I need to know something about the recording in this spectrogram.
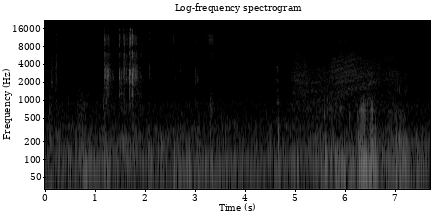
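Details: Small crunches, crackles and tearing sounds come in quick irregular bursts as a golden hamster eats snacks of dried mulberry leaves, dried acacia flowers, rosebuds and dried mealworms. The chewing is close and quiet, with a faint room hum behind it.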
